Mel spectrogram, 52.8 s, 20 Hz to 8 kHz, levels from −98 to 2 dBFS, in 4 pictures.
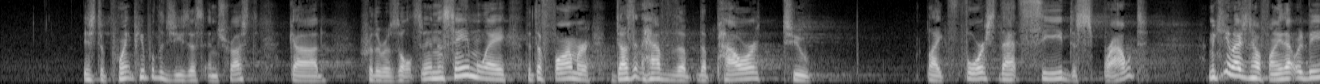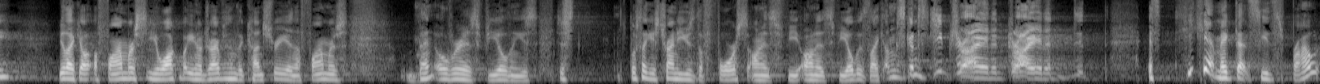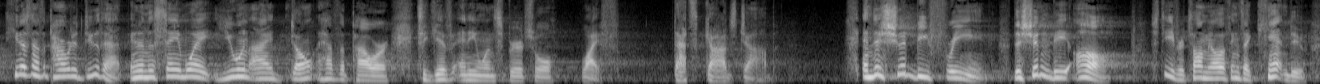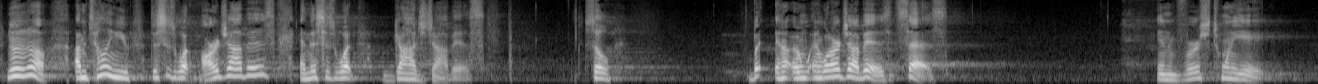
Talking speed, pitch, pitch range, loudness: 200 wpm, 155 Hz, 135-185 Hz, -26 LUFS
